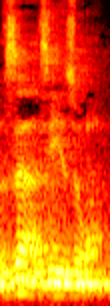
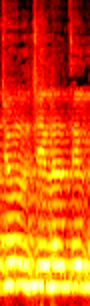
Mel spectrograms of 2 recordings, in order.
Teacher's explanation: cinta Belum sadar Bangka sudah kita Jelaskan izazu situsari ini maksudnya di ujung lidah yang diletakkan di belakang gigi seri bawah dan suaranya agak tajam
